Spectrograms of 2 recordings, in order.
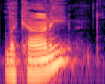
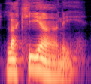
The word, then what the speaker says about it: Lakhiani: There's a big difference between Vishen Lakhani or Vishen Lakhiani. And if you pronounce it correctly, you get extra points.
